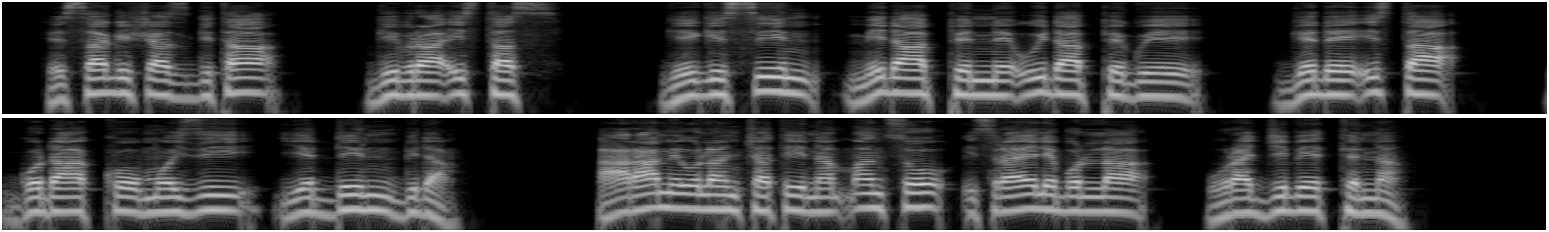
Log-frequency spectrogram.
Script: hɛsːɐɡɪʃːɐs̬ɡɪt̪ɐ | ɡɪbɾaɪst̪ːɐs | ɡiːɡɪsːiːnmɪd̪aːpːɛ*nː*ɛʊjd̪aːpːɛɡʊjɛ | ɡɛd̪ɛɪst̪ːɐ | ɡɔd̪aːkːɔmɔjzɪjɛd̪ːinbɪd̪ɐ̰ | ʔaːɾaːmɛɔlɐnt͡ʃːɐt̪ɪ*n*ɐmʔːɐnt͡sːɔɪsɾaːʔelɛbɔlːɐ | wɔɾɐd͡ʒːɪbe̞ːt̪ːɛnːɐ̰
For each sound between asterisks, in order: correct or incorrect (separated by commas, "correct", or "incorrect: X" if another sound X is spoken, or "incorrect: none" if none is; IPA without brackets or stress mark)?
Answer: correct, correct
